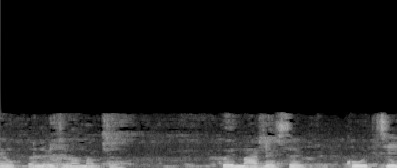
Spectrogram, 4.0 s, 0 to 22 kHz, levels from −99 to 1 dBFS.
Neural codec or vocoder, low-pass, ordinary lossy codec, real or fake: none; 7.2 kHz; MP3, 32 kbps; real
